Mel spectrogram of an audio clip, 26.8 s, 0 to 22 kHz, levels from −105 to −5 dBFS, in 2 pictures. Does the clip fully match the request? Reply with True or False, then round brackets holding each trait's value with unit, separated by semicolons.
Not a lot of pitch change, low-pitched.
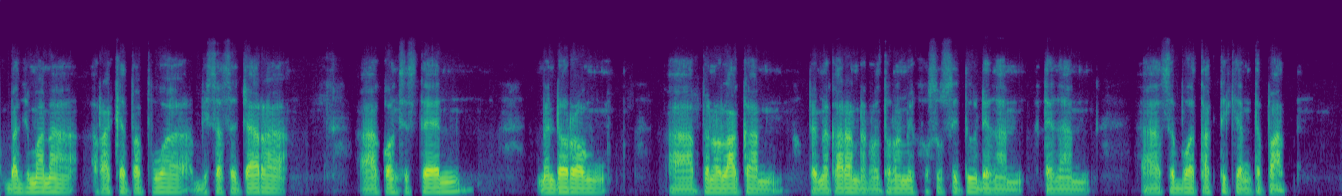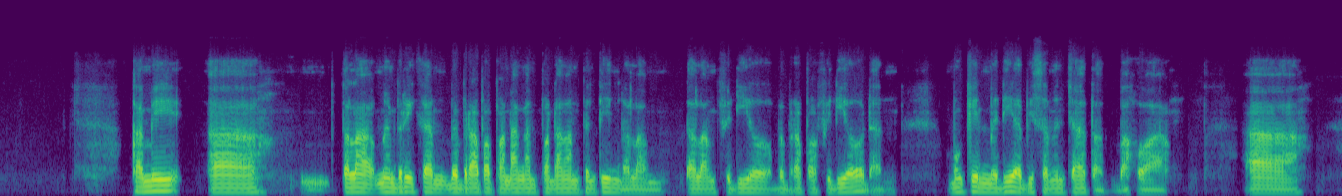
True (2.2 semitones; 85 Hz)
